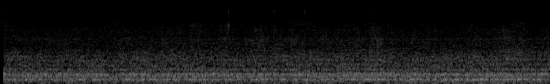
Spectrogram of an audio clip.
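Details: Honey bees kept by a beekeeper, giving a steady, dense droning hum with low, layered tones that hold even and unbroken throughout, with no other clear sounds.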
